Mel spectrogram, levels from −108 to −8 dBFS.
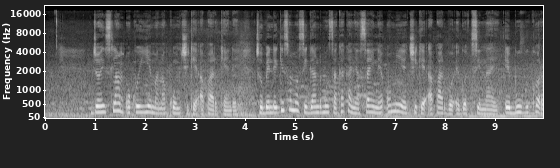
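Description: No technical faults are audible.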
